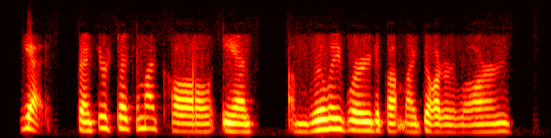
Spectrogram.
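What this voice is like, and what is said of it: Pittsburgh accent. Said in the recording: “Pittsburgh, I can tell. ... It's the accent.”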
